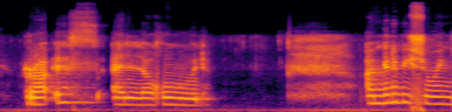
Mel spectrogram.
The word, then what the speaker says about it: Ra's al Ghul: One of the people who first responded to that post actually asked me if I would teach them how to pronounce Ra'is al-Ghul. Ra'is al-Ghul.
